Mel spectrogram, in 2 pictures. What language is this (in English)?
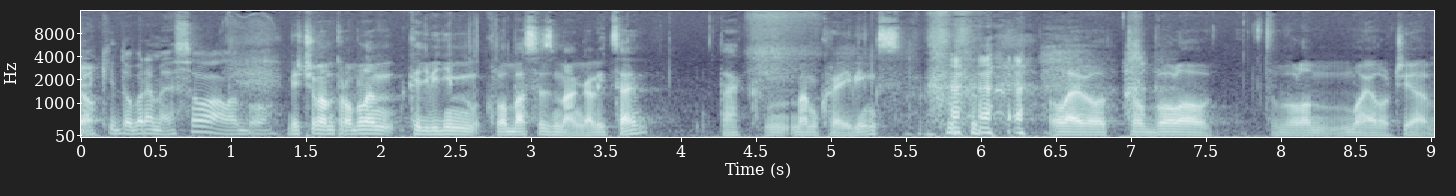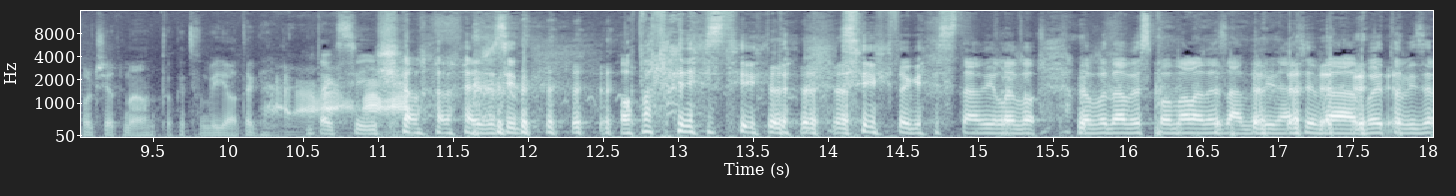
Slovak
